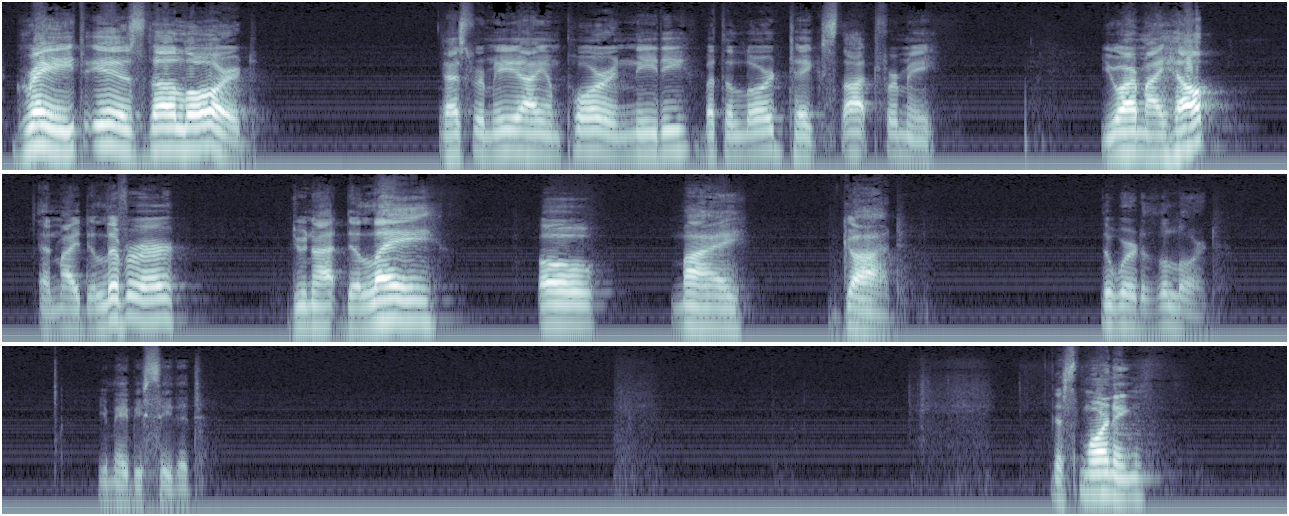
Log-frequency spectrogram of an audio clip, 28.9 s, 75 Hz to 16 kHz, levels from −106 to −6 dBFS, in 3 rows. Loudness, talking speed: -16 LUFS, 90 wpm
